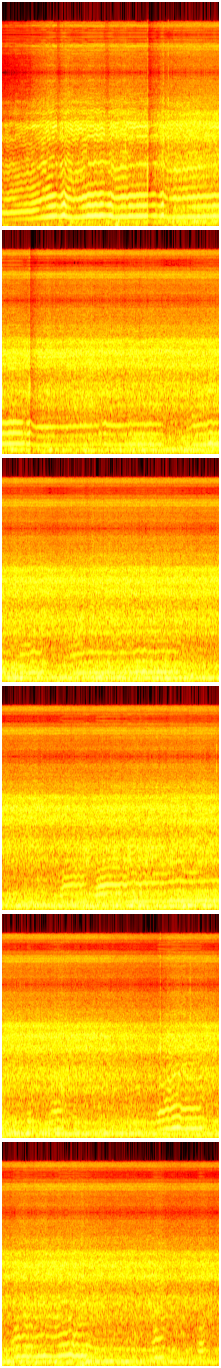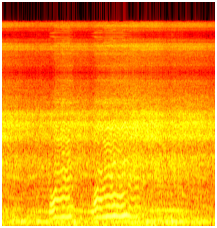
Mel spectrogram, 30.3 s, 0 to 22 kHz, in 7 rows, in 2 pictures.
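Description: A 125cc two-stroke enduro motorcycle engine accelerating hard at the start, rising in pitch through the gears. It then runs at a steady speed, with short rising revs each time the throttle is opened again, over steady rushing noise from riding.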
